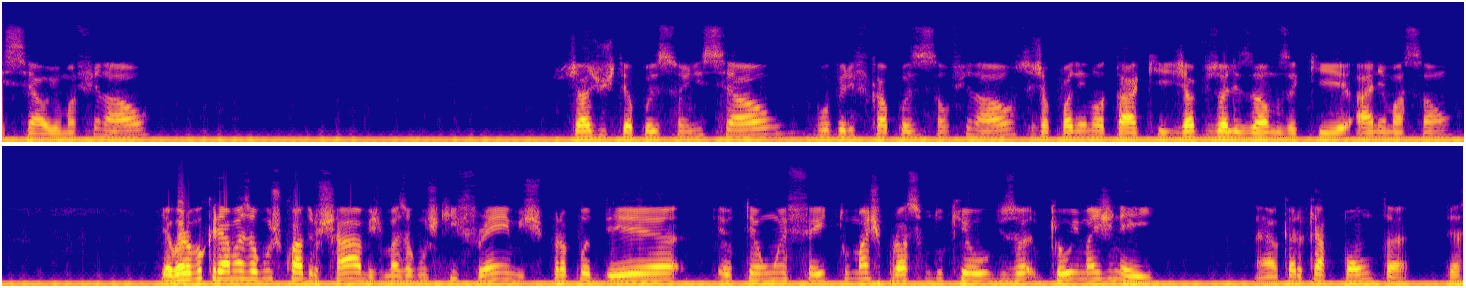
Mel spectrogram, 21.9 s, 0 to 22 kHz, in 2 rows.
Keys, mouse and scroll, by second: 0.7-3.0 drag, 3.1-5.0 drag, 5.9 click, 8.1-13.0 drag, 13.6 click, 14.4-16.2 drag, 17.2 click, 18.8-21.9 drag.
